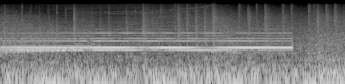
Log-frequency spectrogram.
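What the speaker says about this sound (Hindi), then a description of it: "नाटो देश पोलैंड में लगातार यूक्रेन की तरह सायरन बज रहे थे।" Air raid sirens sounding in Poland, holding a loud, steady sustained wail that continues unbroken for several seconds before cutting off abruptly near the end.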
